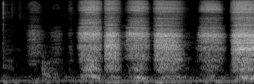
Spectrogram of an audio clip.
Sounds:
Sniff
